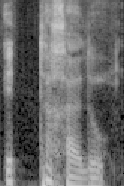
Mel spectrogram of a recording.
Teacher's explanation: التاء هنا وإن كان مشدد ولكنه في الأصل عبارة عن تاءين، الأولى ساكنة والثانية مفتوحة، فإذا ابتدأنا به هكذا اتخذوا.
